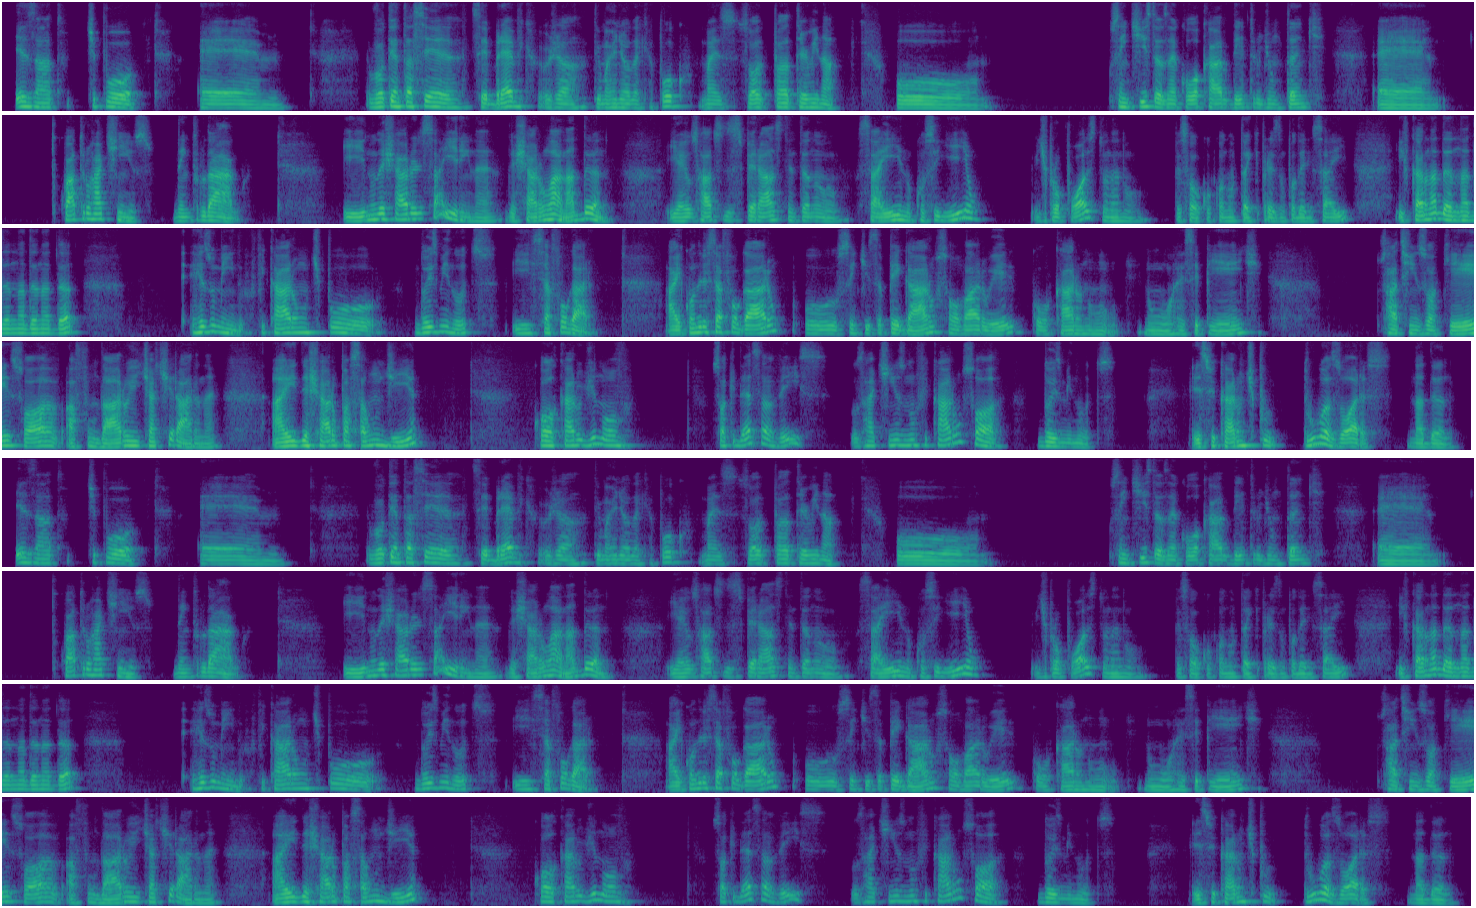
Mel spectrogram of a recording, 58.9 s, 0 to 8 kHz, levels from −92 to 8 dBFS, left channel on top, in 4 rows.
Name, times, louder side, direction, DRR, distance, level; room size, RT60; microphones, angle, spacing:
voice 1, 0.1-0.5 0.9-1.6 2.0-2.8 3.6-8.3 8.6-9.9 11.1-13.2 13.7-14.4 15.3-17.1 17.5-17.7 18.1-24.5 25.0-26.2 26.5-30.5 31.3-33.2 33.6-35.4 35.7-42.3 43.2-48.4 48.9-49.1 49.5-50.5 51.3-52.3 52.7-54.2 54.5-55.2 56.1-58.7, left 4 dB, 30° left, 0.3 m, -29 dB
3.7 x 2.1 x 4.3 m
head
